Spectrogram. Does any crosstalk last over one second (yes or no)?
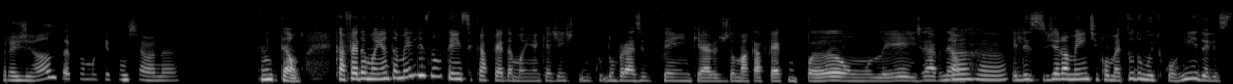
no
